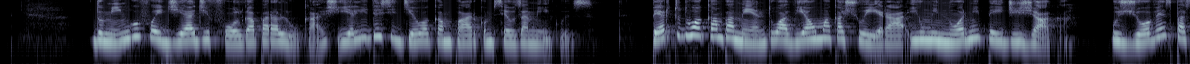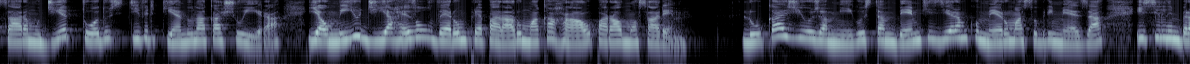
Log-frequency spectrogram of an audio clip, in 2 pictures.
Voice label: Speaking Portuguese

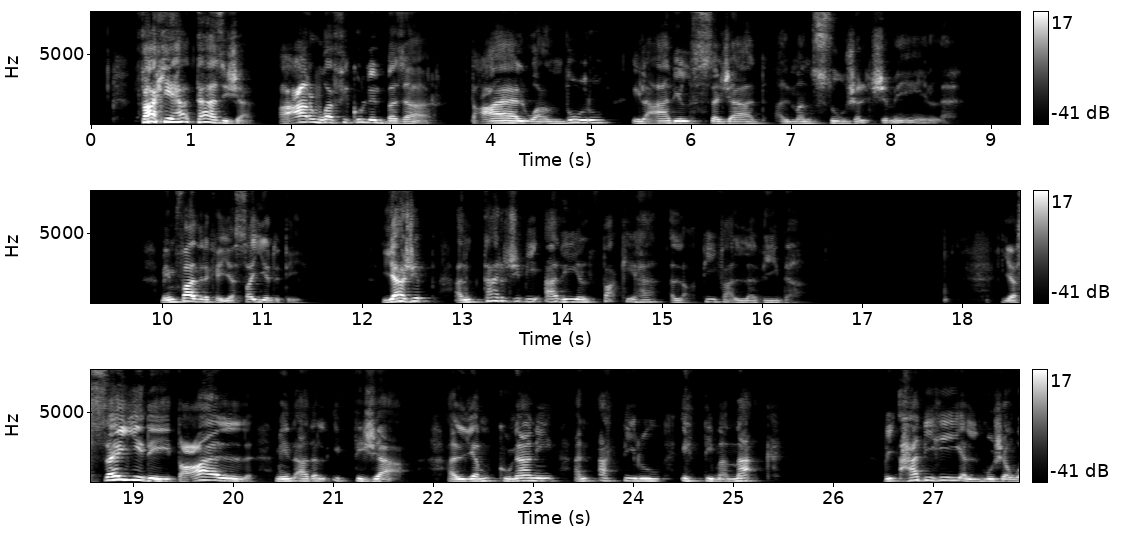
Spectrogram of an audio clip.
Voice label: Arabic Voice

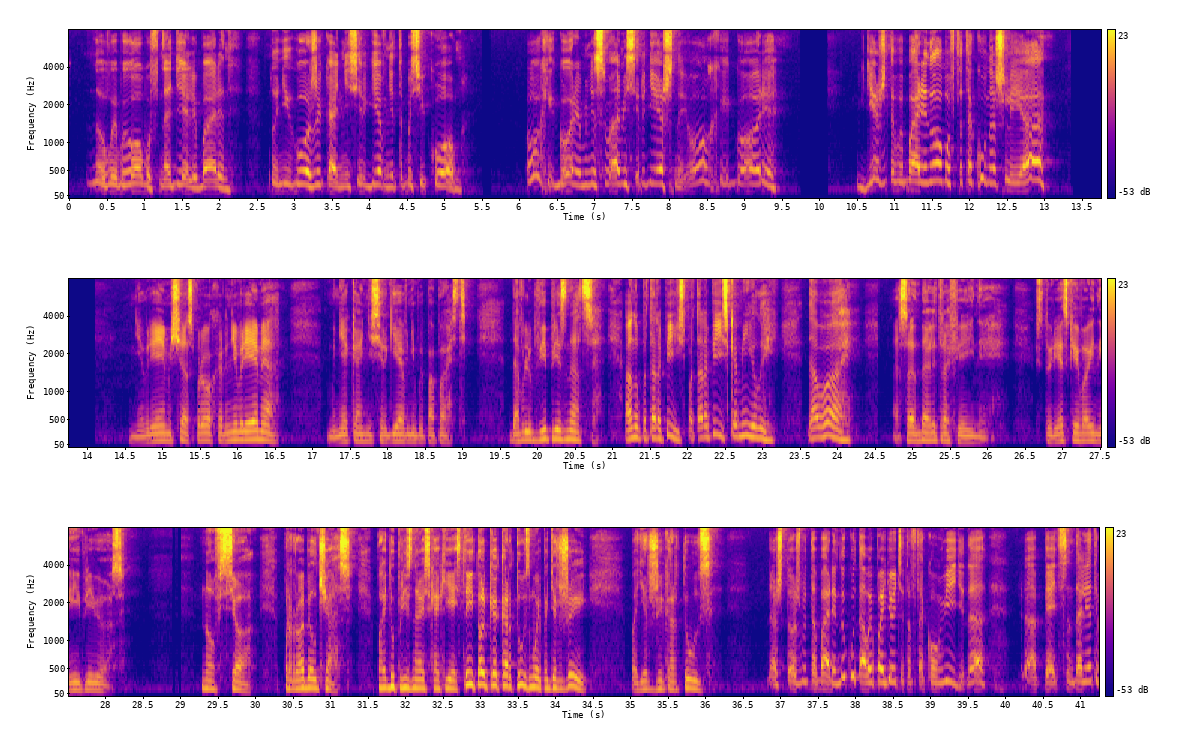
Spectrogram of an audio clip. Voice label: Russian voice

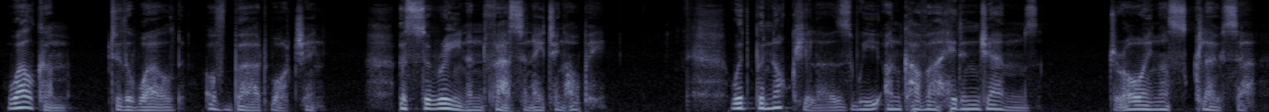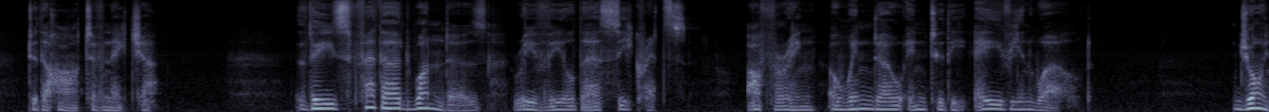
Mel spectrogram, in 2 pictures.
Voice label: UK English

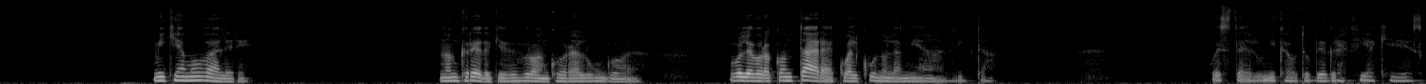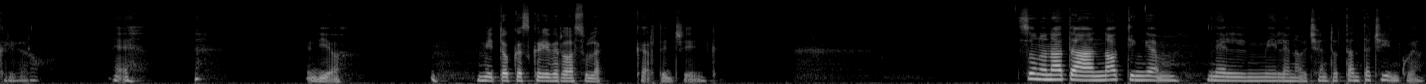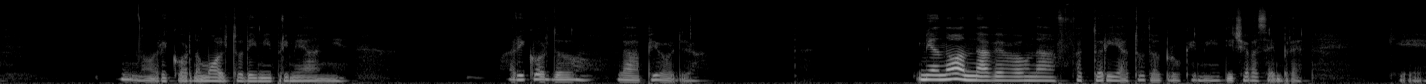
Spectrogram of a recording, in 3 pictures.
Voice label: Italian sample

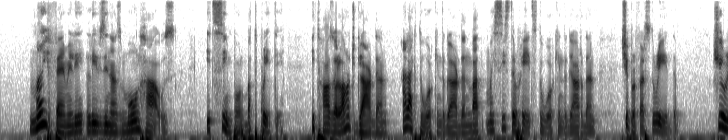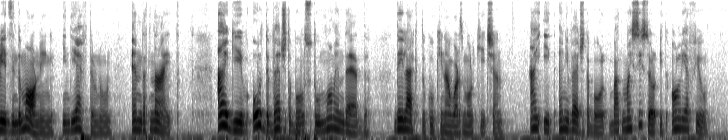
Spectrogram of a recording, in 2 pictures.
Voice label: eng

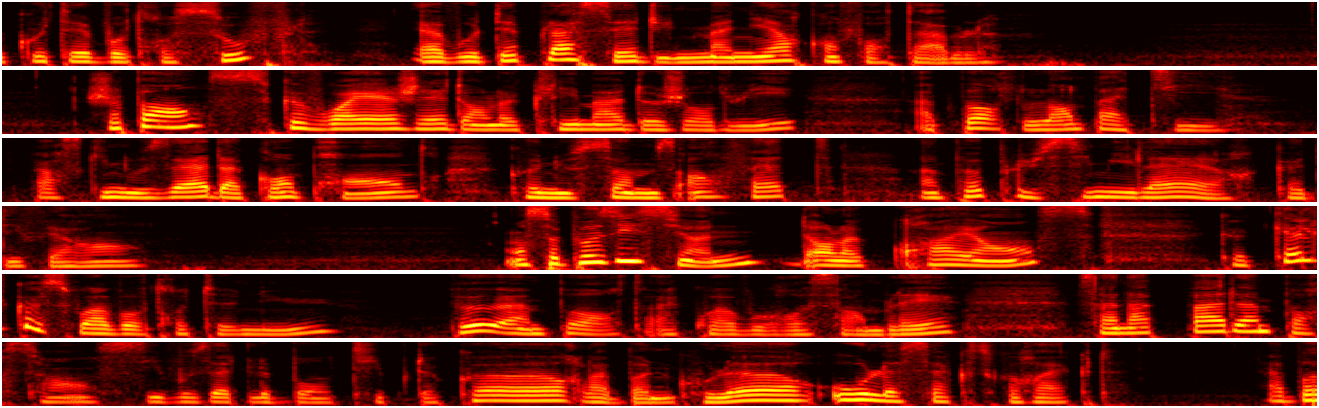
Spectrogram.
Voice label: French Narration Yoga; Yoga to the People

